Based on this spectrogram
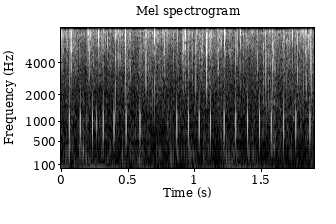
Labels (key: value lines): label: biophony, rattle
recorder: SoundTrap 500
